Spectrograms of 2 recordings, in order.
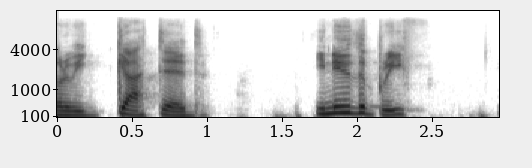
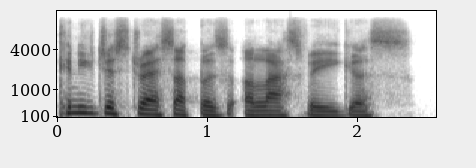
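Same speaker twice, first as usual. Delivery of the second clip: plain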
